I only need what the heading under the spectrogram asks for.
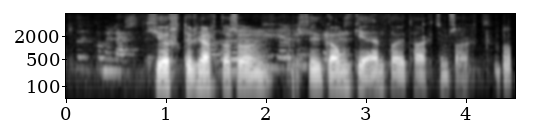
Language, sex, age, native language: Icelandic, male, 15, Icelandic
